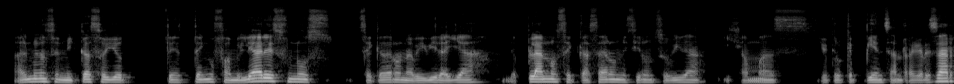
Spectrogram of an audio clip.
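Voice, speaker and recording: With a Mexico City accent, a man speaks at a fairly low pitch with fairly even intonation and hardly any pauses. The recording is very clean, with a silent background. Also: moderate pace. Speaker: podcast host. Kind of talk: casual monologue.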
